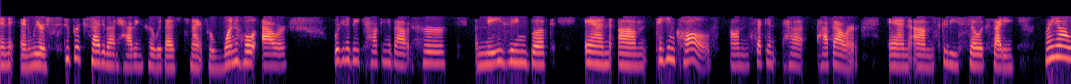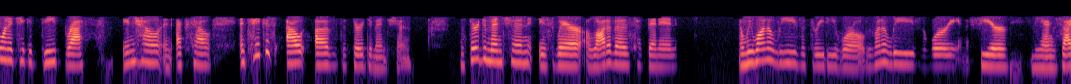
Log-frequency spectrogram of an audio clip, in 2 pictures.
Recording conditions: phone line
